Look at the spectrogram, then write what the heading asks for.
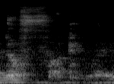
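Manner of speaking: hushed, slow thought aloud; soft acted amazement; inner disbelief. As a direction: breathe it slowly as a private thought. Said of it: "In my head, like".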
